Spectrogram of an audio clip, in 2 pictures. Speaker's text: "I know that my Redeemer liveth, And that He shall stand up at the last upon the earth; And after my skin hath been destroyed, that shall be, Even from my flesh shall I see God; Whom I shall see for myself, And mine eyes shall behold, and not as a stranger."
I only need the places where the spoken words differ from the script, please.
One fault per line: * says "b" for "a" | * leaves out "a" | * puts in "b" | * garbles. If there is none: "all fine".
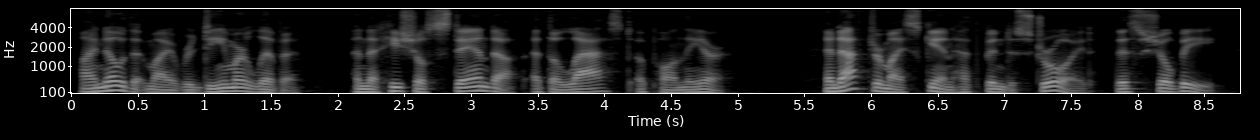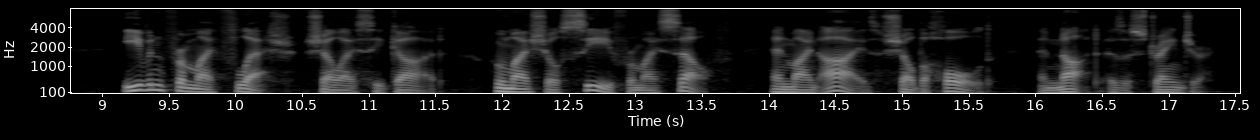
* says "this" for "that"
